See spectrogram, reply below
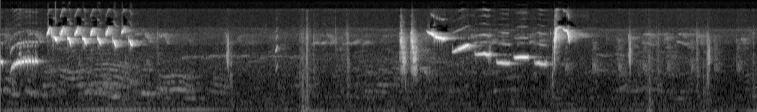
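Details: Male brown-chested jungle flycatcher, flute-like lure song meant to provoke other males: a rising whistle then rapid high trilled notes, a pause with low hum and clicks, then a cascade of whistles stepping downward and a sharp high upslur.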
